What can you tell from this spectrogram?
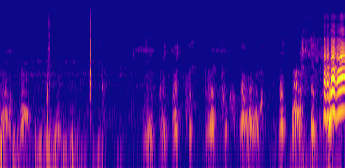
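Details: Sam the Border Collie, eager while playing with a ball, makes a run of short rhythmic huffing grunts, then breaks into a loud, wobbling high-pitched whine at the end, with a few sharp clicks earlier.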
